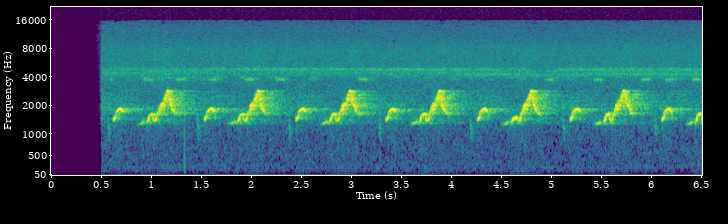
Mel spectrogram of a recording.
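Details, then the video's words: An Eastern Whip-poor-will in central North Carolina repeats its rolling three-part whistle, whip-poor-WILL, about once a second, each phrase rising to a sharp final note, over a faint steady hum. "Whippoorwill Call"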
